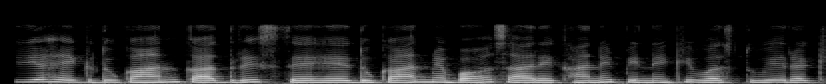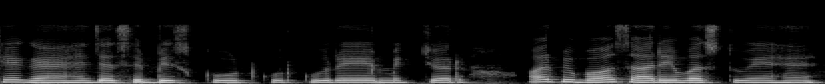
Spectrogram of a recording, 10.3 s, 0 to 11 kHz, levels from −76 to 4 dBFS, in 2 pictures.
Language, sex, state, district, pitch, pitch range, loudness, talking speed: Hindi, female, Jharkhand, Garhwa, 250 Hz, 240-265 Hz, -15 LUFS, 155 wpm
